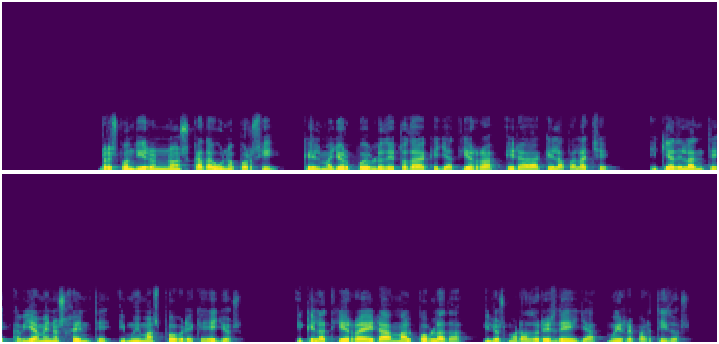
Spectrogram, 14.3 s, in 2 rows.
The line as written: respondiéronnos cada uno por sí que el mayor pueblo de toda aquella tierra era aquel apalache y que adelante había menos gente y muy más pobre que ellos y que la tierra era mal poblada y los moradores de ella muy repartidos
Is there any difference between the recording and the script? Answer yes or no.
no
